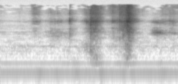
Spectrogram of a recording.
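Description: Clear plastic wrap crinkling as it is peeled off a wrapped roll, in a few short bursts, the loudest about a second in and again a little later, over a faint steady hum.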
